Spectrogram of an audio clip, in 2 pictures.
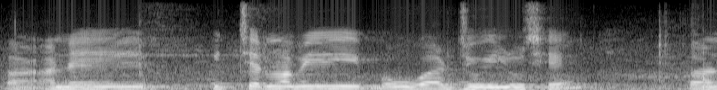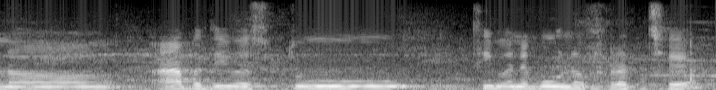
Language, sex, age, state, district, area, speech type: Gujarati, female, 45-60, Gujarat, Surat, rural, spontaneous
